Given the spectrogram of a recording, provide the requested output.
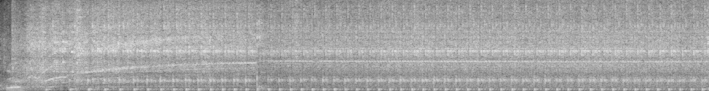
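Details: Old Briggs & Stratton Model A single, first start with gas squirted into the cylinder and the carburetor not yet serviced: catches after a brief crank, then settles into a steady chuff near three beats a second; fires evenly and runs fine.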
